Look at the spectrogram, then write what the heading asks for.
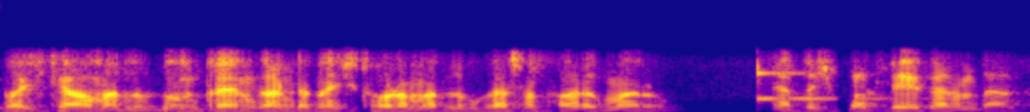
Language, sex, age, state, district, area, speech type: Kashmiri, male, 18-30, Jammu and Kashmir, Kupwara, rural, conversation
